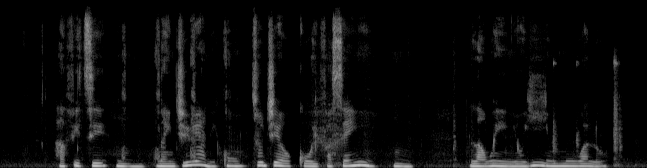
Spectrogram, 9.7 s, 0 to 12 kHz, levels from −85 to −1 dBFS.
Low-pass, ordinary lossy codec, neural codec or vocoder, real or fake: 10.8 kHz; Opus, 64 kbps; none; real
